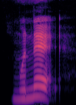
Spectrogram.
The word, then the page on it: mwne: Apatani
